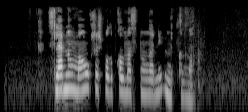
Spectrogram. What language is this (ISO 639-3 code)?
uig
